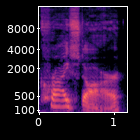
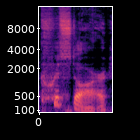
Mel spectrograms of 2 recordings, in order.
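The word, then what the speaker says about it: Crystar: How it is that you can pronounce crystal correctly and yet not into it that a clearly crystalline uh action figure a trans beautiful translucent crystalline action figure is named not Kryar but Chrisar because you're about to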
